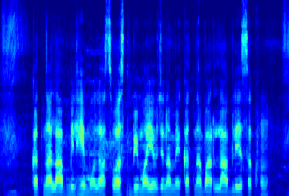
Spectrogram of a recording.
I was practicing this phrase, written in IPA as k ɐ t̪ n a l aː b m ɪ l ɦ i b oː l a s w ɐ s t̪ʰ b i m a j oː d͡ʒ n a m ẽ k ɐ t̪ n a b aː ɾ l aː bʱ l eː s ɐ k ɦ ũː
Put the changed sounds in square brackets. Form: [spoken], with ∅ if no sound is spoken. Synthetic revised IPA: k ɐ t̪ n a l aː b m ɪ l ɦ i [m] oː l a s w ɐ s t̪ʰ b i m a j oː d͡ʒ n a m ẽ k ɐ t̪ n a b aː ɾ l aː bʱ l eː s ɐ k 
